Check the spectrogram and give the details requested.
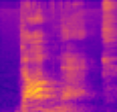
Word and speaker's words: Dobnak: Randy, Dobnak.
